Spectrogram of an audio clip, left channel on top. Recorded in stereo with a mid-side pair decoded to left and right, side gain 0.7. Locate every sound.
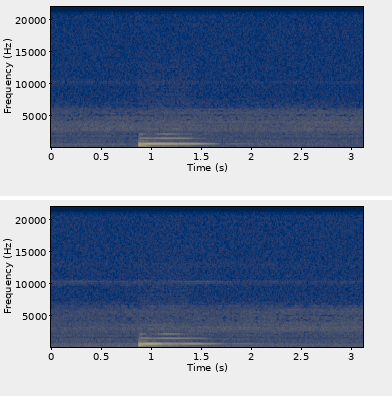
0.9 s a piano: 5° left, 2.5 m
